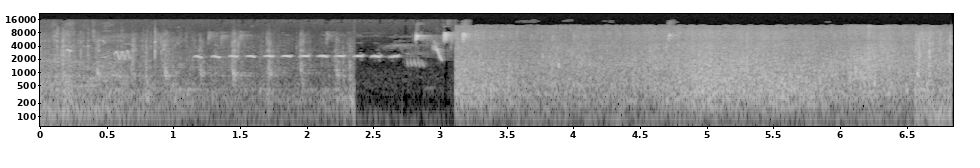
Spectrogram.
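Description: A bird chirping in a quick, even trill of about ten high notes, then a brief break. After the break comes a steady, even outdoor background noise.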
